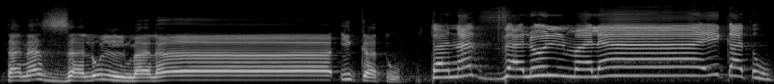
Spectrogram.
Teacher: زا کو کیسے ادا کرنا ہے دونوں دانتوں کو ملا کر زا سیٹی سے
